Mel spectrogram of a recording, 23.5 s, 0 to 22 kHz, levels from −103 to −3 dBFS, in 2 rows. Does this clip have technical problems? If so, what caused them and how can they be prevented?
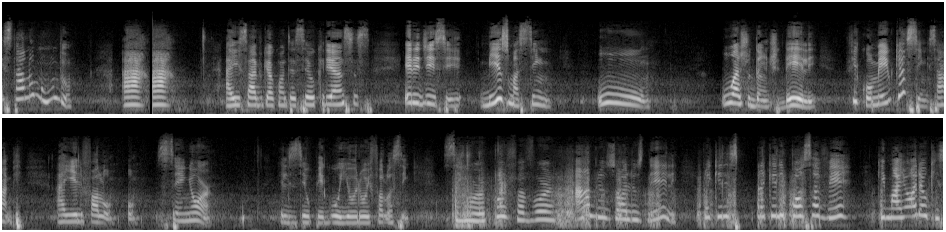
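Yes. CD skips occur at 1.84 s, with a mute of about 40 ms, and at 13.35 s, a near-instant dropout: the laser jumps tracks, so a tick and an abrupt resume from another point appear as a brief flat gap and discontinuity in the waveform and a vertical spectrogram seam. Prevent this by cleaning the disc and isolating the player from vibration.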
